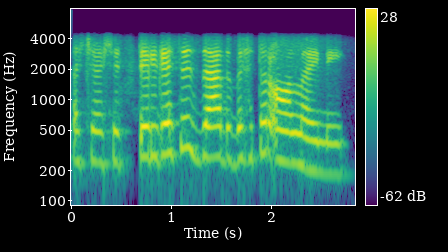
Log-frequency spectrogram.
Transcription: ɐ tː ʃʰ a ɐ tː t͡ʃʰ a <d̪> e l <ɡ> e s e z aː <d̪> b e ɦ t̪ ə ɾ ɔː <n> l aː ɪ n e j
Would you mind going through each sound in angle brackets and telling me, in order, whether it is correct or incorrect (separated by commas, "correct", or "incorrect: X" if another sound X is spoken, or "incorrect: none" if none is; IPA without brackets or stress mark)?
incorrect: t̪, correct, correct, correct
